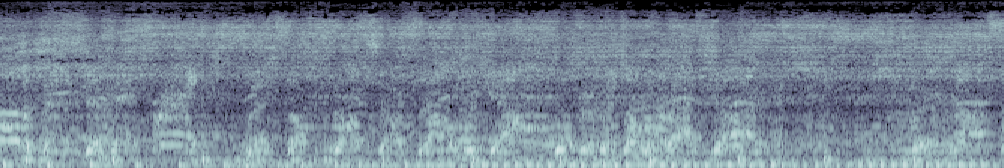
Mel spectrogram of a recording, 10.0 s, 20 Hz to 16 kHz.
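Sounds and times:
distorted electric guitars: 0.0s - 10.0s
fast drumming: 0.0s - 10.0s.

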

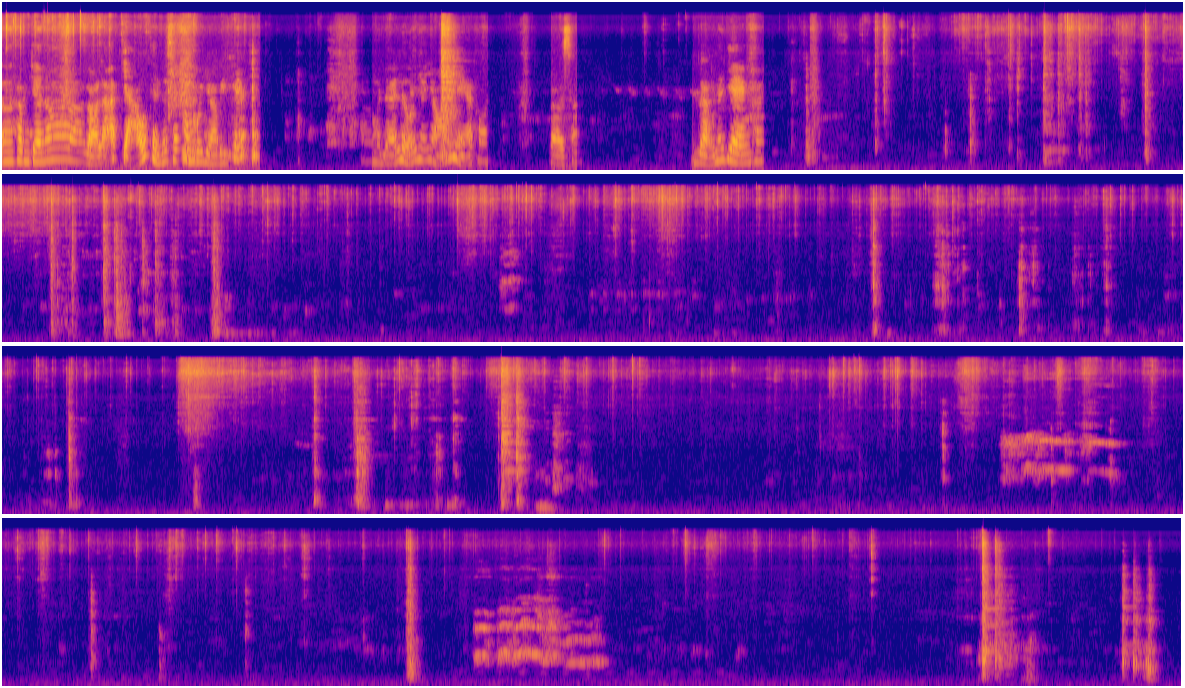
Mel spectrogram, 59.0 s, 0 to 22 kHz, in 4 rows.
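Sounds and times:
utensils scraping a frying pan: 0.0s - 3.3s, 4.0s - 4.6s, 10.0s - 48.2s
rooster crowing: 42.0s - 43.6s, 50.2s - 52.0s.

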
